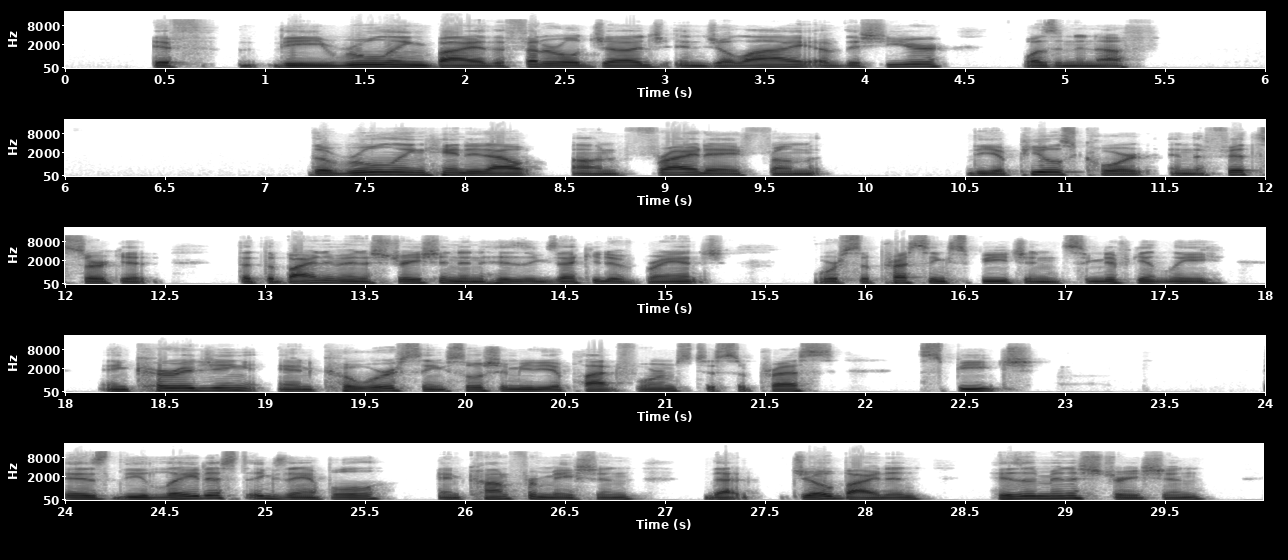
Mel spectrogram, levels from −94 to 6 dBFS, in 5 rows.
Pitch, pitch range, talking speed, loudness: 110 Hz, 100-125 Hz, 120 wpm, -14 LUFS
